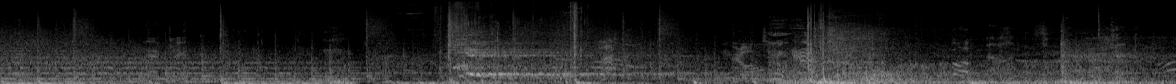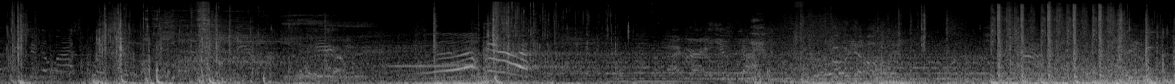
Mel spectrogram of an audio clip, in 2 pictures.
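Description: A big gun fires in Vampire: The Masquerade Bloodlines 2, heavy booming shots and bursts repeating across a busy game soundscape, with a voice talking over much of it.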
